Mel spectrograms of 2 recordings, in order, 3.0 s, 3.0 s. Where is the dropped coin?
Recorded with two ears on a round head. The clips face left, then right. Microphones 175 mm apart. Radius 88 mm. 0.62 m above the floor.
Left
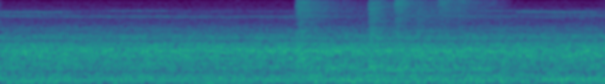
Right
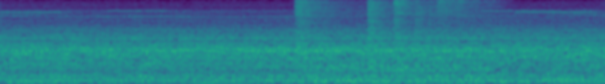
50° right (ahead or behind), 1.5 m.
